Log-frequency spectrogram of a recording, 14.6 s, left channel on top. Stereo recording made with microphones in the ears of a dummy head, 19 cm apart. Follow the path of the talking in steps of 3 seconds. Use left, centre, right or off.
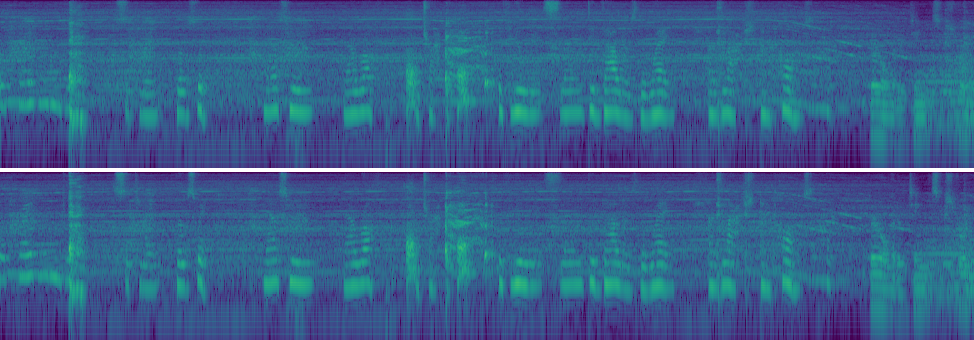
right, right, left, centre, right.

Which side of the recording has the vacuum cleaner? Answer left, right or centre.
centre.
